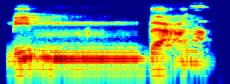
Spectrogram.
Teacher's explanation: nun sukun bertemu dengan huruf ba, bacaan iklab dibaca membalik, nunnya dibaca mim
